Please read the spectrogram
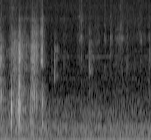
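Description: Jewelry packaging being handled: light rustling and a few short clicks of paper and cardboard, bunched in the first half second and sparse after, over a steady low hum.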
